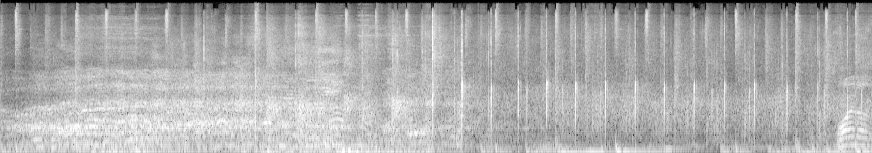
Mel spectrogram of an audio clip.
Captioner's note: clapping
